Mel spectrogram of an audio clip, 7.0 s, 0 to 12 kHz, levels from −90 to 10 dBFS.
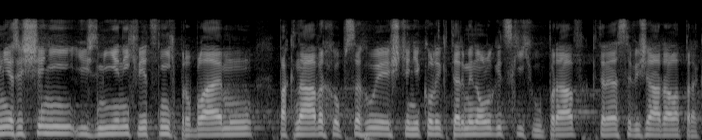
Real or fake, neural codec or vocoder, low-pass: real; none; 7.2 kHz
